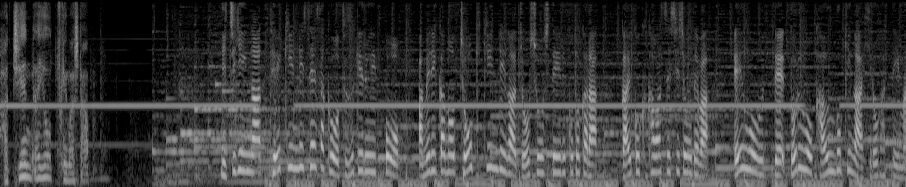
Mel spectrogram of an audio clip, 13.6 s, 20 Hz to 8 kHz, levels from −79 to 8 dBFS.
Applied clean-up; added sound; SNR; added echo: none; Wind instrument, woodwind instrument; 13 dB; none.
